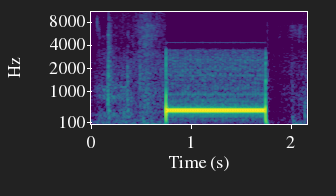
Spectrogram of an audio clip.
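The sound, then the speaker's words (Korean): A steady telephone dial tone sounds for about one second as Park Myung-soo's Radio Show places a call to a listener, a loud, unwavering mid-pitched hum that starts and stops abruptly, with faint background noise around it and no talking. “9744님 전화 걸어보겠습니다.”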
